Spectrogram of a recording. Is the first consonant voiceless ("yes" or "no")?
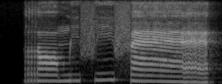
no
